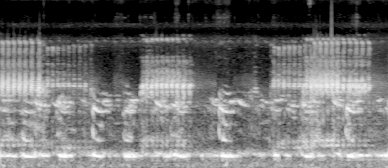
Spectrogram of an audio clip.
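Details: Frogs sing at night in the rain: low croaking notes repeat steadily while harsh buzzing trills break in at the start, middle and end, several animals calling over one another.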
